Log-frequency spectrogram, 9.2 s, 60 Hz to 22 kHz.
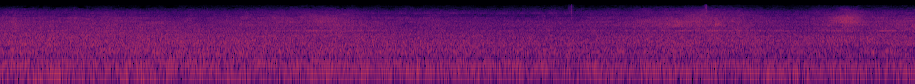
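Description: Jet engines of two F/A-18-family fighters running at takeoff power as they climb away together: a steady, dense rush of engine noise, heaviest in the low end.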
